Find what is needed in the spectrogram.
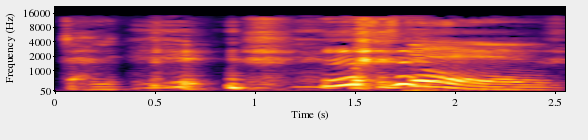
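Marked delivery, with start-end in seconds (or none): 1.3-2.5 high slow words then laughter; laughing. Real, not acted. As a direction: try to speak, then burst. Laughing fit.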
